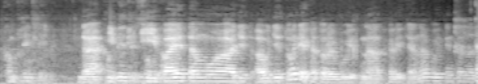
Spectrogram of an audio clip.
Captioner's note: speaks in the Russian language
